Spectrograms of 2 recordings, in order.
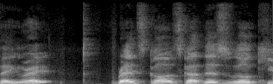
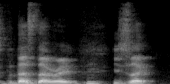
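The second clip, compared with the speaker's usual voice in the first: normal talking voice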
